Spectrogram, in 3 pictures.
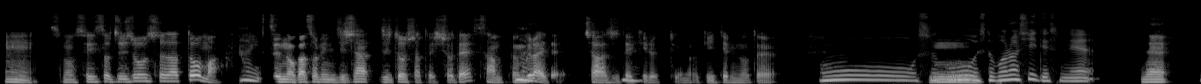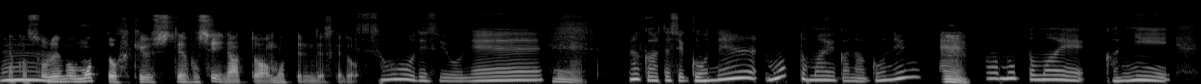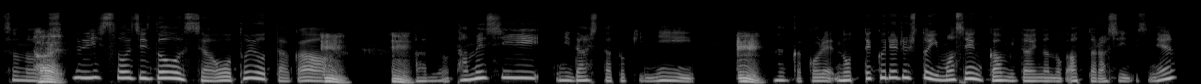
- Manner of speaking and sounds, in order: "自動車" said as "じじょうしゃ"; tapping; other background noise
- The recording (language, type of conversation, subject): Japanese, unstructured, 未来の暮らしはどのようになっていると思いますか？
